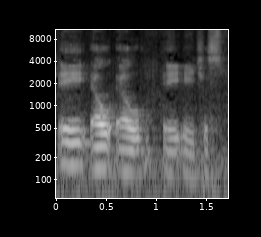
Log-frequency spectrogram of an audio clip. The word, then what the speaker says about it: Allah: So we call him Allah. His name is Allah. That would be spelled in English A-L-L-A-H, an emphasis on the L, okay, Allah.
